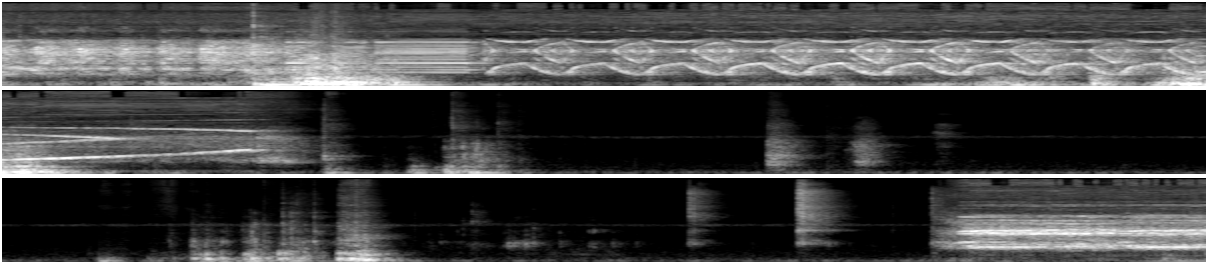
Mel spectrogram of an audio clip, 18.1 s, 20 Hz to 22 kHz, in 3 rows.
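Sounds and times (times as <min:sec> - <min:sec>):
music: 0:00.0 - 0:05.6
toy siren warbling: 0:00.0 - 0:07.6, 0:16.7 - 0:18.0.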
